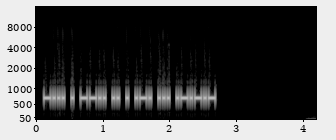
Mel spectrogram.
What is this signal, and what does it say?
Morse code, heard as a keyed tone, about 36 wpm, 700 Hz. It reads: BEZIERS.
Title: Pangram Challenge v2 - 35wpm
